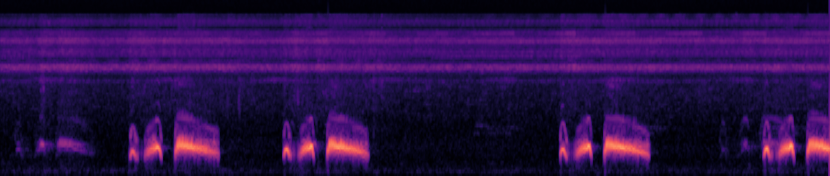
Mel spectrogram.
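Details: Trapping lure of a spotted dove at full volume, wild birds staying away: a soft opening note, then four coo phrases, each two short rising notes and a longer falling note, in pairs separated by a pause.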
